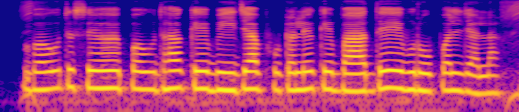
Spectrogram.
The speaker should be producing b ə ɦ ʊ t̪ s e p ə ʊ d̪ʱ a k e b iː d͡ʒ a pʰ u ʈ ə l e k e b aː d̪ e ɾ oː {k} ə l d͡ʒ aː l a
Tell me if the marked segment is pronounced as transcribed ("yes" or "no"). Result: no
